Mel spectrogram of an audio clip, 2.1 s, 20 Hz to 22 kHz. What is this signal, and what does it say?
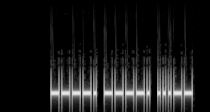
Morse code, heard as a keyed tone, about 44 wpm, 700 Hz. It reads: 993
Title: Numbers - 3-Digit 45wpm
